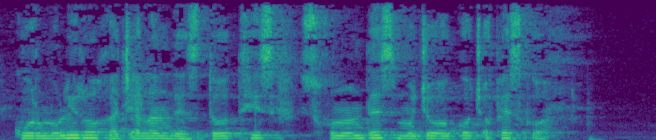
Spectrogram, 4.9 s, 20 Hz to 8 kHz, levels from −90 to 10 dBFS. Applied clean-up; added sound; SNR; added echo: none; none; none; none.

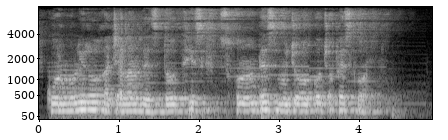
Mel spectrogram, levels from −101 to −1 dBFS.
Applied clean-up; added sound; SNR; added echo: neural separator model SepFormer DNS4.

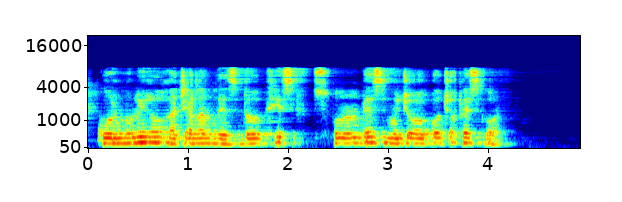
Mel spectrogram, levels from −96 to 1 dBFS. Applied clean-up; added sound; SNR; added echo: neural mask model DeepFilterNet 3.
